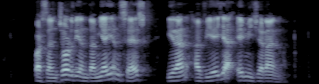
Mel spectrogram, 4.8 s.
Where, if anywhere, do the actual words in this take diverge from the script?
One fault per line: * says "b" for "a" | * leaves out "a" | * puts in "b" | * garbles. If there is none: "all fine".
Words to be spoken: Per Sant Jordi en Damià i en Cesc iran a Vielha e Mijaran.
all fine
